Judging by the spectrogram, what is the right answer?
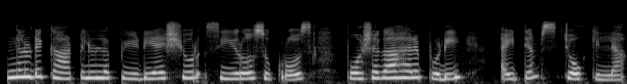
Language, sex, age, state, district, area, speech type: Malayalam, female, 30-45, Kerala, Wayanad, rural, read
